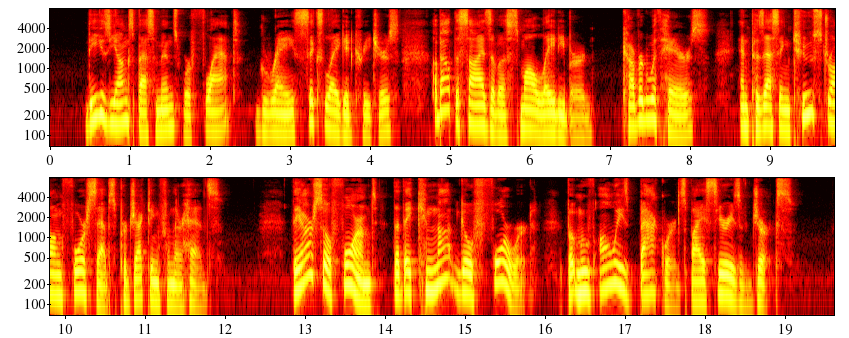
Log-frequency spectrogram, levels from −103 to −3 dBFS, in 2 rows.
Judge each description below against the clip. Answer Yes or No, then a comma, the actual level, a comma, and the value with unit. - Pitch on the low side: Yes, low, 130 Hz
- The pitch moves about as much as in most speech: No, wide, 6.2 semitones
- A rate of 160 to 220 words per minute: No, average, 145 wpm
